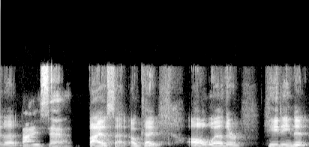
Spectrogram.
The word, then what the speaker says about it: Viasat: She previously worked at Viasalt. How do you say that? Why is that? Viasat.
